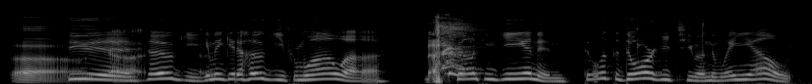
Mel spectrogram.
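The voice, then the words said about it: Put-on Philadelphia accent. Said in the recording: “That was not an Eagles accent or Philadelphia accent. ... I don't know what that Boston was. ... It was a little Boston. ... The Philadelphia accent”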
